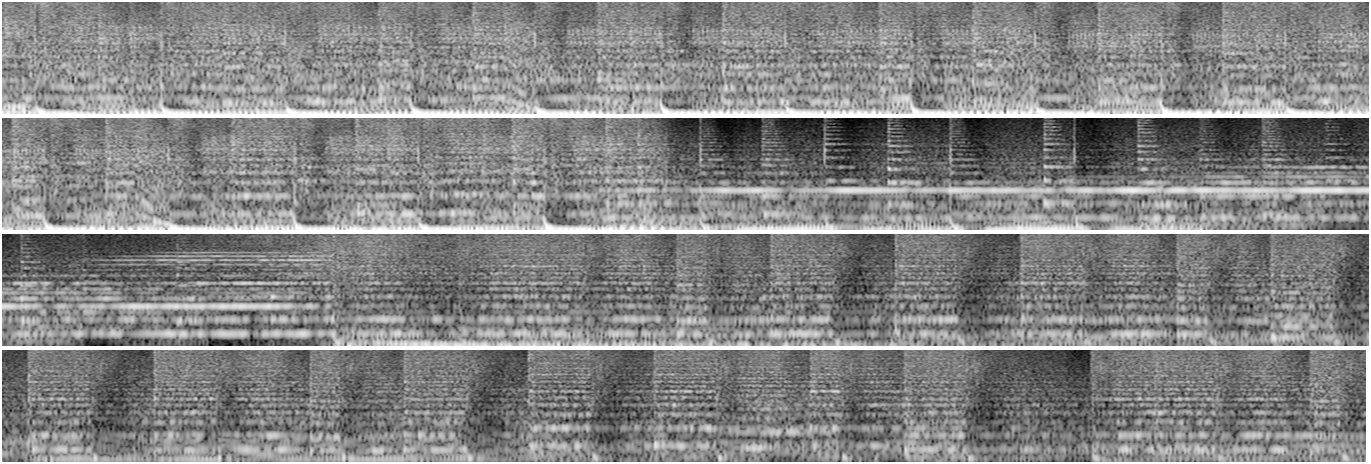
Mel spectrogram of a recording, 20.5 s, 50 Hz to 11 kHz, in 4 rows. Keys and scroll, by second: 17.7 F9.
